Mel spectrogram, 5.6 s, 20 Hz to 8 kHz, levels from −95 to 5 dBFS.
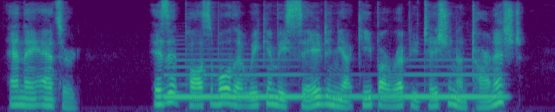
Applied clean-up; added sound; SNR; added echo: none; Wind instrument, woodwind instrument; 4 dB; none.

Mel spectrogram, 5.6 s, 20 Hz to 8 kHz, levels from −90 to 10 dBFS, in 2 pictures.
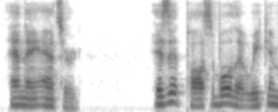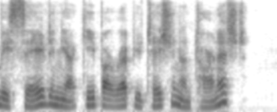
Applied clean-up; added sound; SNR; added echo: none; none; none; none.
